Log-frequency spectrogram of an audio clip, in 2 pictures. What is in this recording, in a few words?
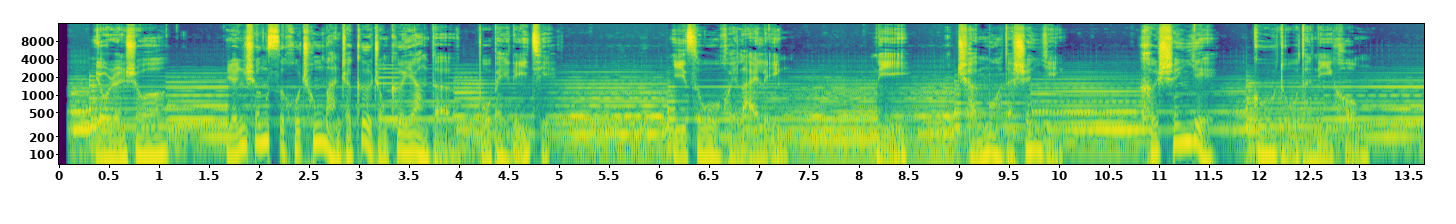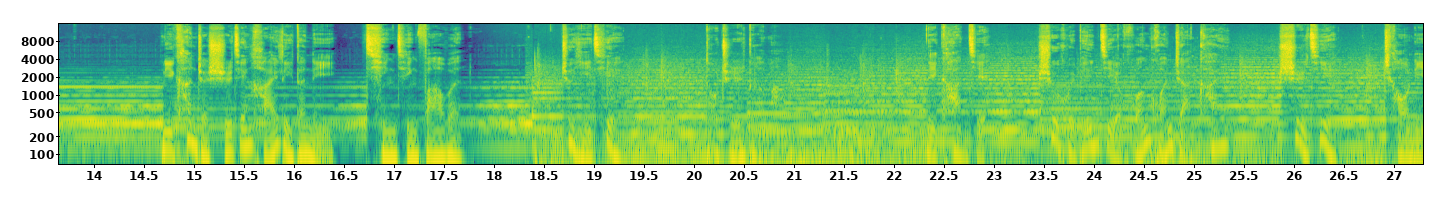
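Chinese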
